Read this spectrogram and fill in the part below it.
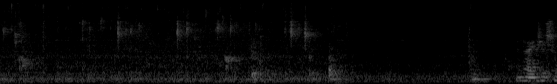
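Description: Cabbage leaves are rinsed under running filtered water in a kitchen, with a steady faint splash and patter broken by small knocks and handling sounds, and no one talking.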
